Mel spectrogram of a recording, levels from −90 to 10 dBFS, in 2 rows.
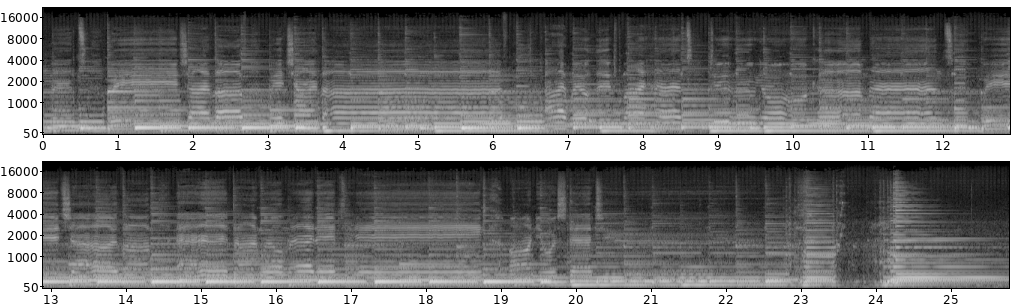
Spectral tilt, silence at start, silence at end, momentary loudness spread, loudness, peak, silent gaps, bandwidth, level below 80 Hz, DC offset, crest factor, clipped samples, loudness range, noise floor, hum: -7 dB/octave; 0 s; 0 s; 8 LU; -16 LUFS; -2 dBFS; none; 13.5 kHz; -46 dBFS; under 0.1%; 14 dB; under 0.1%; 5 LU; -38 dBFS; none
